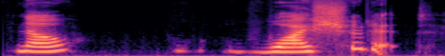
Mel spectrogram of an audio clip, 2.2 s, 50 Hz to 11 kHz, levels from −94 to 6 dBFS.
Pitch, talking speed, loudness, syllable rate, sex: 260 Hz, 80 wpm, -17 LUFS, 2.8 syllables/s, female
